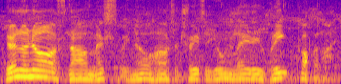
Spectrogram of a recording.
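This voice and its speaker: A man's voice: medium pitch, unhurried, noisy background, lightly acted. A man playing a friendly, wry northerner in an audio drama, with a Northern English accent and folksy dialect. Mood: welcoming, wry. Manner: dialect-heavy, folksy, drily joking.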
